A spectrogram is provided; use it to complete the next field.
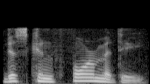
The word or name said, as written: disconformity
